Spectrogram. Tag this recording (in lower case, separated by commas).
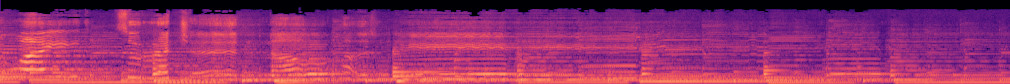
bluegrass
